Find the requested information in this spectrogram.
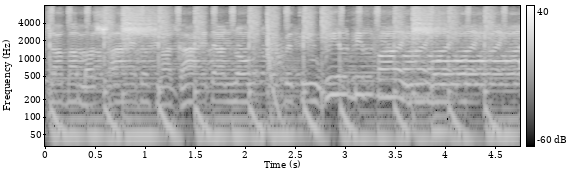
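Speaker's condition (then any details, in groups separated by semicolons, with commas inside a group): No condition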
